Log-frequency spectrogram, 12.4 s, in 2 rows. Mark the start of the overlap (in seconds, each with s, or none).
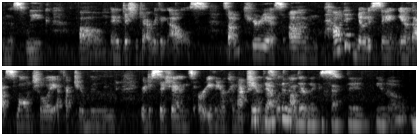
9.9 s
